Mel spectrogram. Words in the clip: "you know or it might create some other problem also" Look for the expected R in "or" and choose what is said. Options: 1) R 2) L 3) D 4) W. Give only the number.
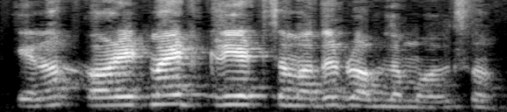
1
